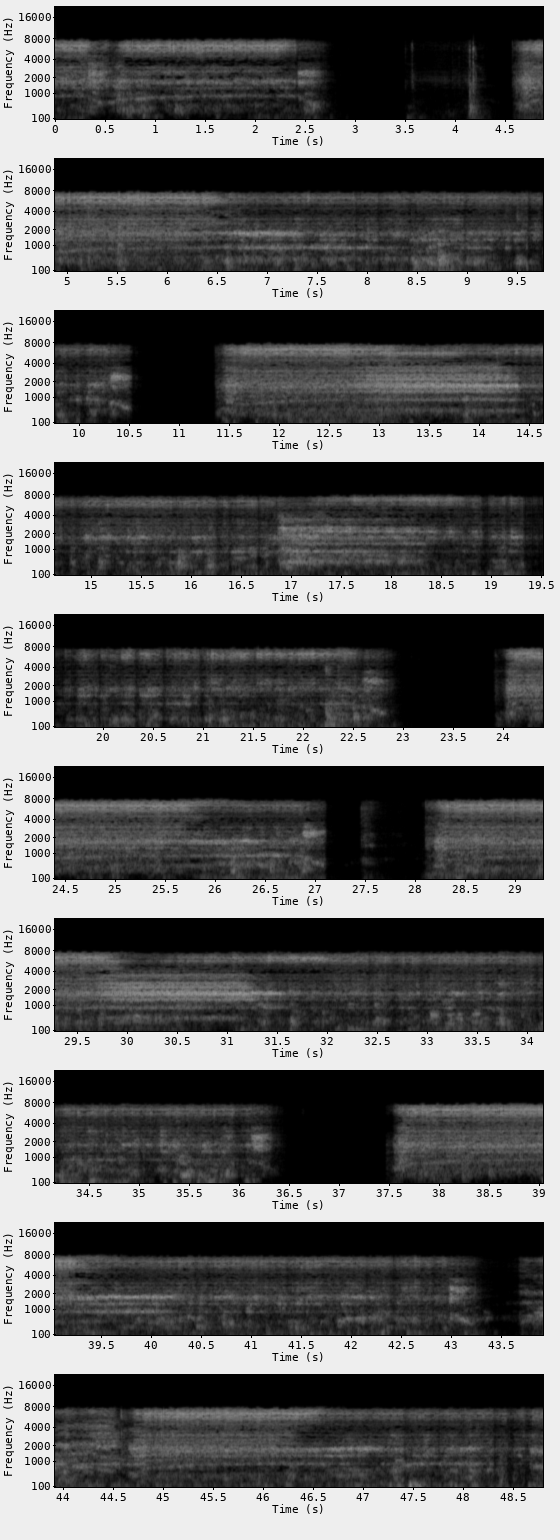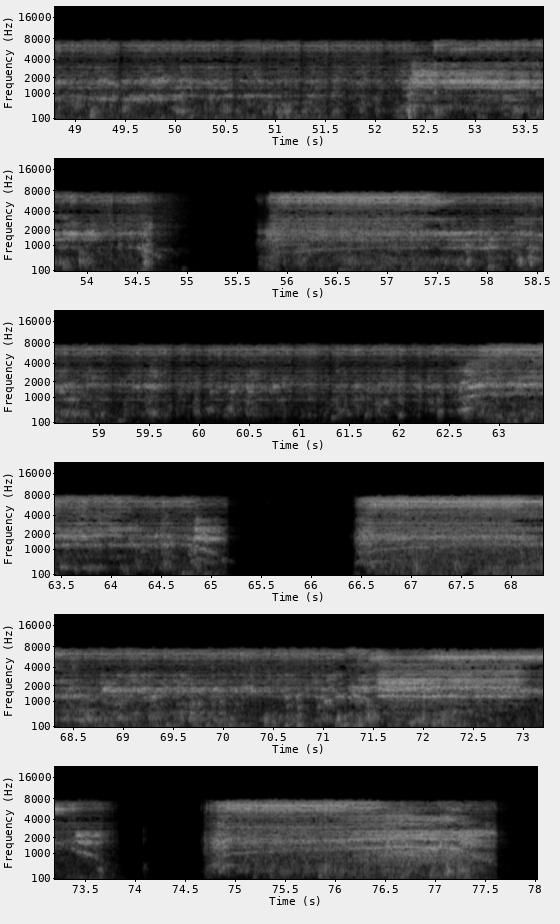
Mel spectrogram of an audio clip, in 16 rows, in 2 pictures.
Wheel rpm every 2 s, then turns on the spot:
100, 40, 50, 110, 110, 50, 100, 110, 110, 110, 120, 50, 80, 70, 80, 110, 110, 110, 40, 100, 110, 80, 50, 110, 110, 110, 120, 60, 100, 110, 120, 140, 90, 80, 160, 160, 140, 70, 120.
none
